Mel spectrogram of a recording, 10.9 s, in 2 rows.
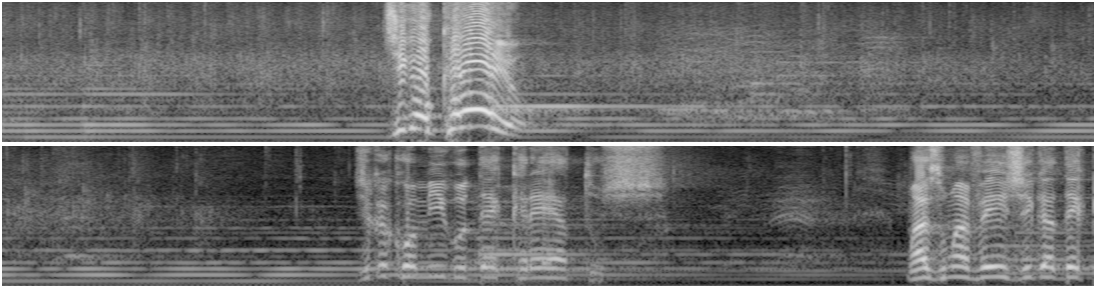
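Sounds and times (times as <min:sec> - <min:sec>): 
audience clapping: 0:00.0 - 0:08.0
sustained keyboard or organ chords: 0:00.0 - 0:10.9
speech: 0:02.0 - 0:02.8, 0:07.2 - 0:08.8, 0:10.0 - 0:10.9.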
